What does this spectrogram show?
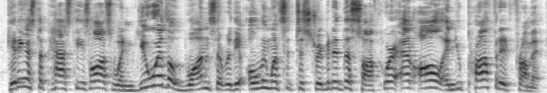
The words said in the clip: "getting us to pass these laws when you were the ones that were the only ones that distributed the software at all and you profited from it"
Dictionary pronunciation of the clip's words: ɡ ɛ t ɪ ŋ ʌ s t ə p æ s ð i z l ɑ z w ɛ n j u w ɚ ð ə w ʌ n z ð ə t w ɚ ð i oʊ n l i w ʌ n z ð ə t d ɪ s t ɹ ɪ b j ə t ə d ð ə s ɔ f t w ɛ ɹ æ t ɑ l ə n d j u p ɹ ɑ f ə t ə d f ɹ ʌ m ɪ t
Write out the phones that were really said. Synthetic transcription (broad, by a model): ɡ ɛ t ɪ ŋ ʌ s t ə p æ s ð i z l ɑ z w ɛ n j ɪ w ɚ ð ə w ʌ n z ð ə t w ɚ ð i oʊ n l i w ʌ n z ð ə t d ɪ s t ɹ ɪ b j ə t ə d ð ə s ɔ f t w ɛ ɹ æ t ɑ l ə n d j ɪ p ɹ ɑ f ə t ə d f ɹ ʌ m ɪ t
